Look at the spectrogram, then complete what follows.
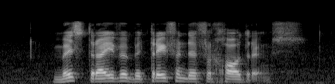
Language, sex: Afrikaans, male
